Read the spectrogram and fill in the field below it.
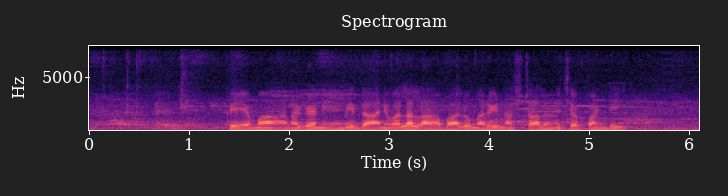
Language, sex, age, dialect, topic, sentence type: Telugu, male, 18-24, Utterandhra, agriculture, question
